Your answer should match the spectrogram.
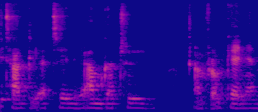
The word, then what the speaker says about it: tagliatelle: So this shape is called the tagliatelle. The G is silent. I'll say tagliatelle.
